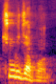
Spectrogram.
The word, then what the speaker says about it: চর্যাপদ: গেল ঠিক আছে একই ভাবে আমরা পড়তে পারি চর্যাপদ চূরজাপদ ঠিক আছে আমরা একটু আগে কি বলেছিলাম যে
